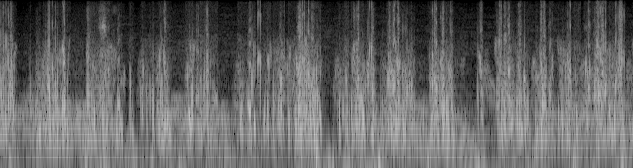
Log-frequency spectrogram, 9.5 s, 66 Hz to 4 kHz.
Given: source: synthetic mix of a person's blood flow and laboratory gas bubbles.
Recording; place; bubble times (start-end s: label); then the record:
Doppler ultrasound of blood flow; subclavian vein
0.00-0.26 s: bubbles
0.42-1.06 s: bubbles
1.28-1.90 s: bubbles
1.92-2.02 s: bubbles
2.11-2.59 s: bubbles
2.77-3.28 s: bubbles
3.55-4.87 s: bubbles
5.05-6.28 s: bubbles
6.41-6.98 s: bubbles
7.14-7.29 s: bubbles
7.42-7.96 s: bubbles
8.01-8.71 s: bubbles
8.74-9.40 s: bubbles
9.47-9.51 s: bubbles
From the record:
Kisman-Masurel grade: 444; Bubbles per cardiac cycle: continuous sound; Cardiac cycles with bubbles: 100%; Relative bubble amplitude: maximal (0.775 to 0.999); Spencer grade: 4 (maximum detectable bubble signal sounding continuously throughout systole and diastole of every cardiac period, and overriding the amplitude of the normal cardiac signals); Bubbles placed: anywhere in the cardiac cycle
